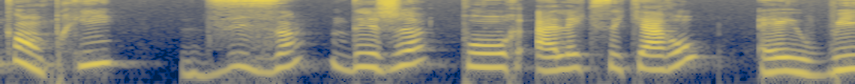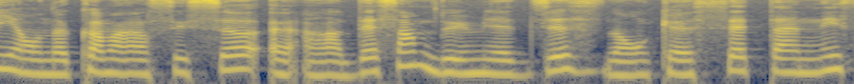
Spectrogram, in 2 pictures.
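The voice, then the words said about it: Gaspésie Quebec French accent. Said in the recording (French): “je m'ennuyais de cet accent gaspésien”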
